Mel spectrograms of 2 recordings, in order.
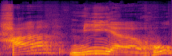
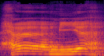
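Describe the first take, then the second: First: The word ends with a long 'hu' sound. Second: The word ends on a bare h with no vowel. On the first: The reciter continues to the next word. "si on continue, il faut prononcer bien" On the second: The reciter stops on this word. "Si on s'arrête"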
